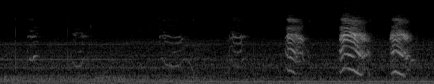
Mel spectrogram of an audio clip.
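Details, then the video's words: A nursing kitten less than a month old, found crying at a house's front gate and brought indoors. Faint mewing gives way to three loud, rising-then-falling meows about a second apart over a steady low hum. "엄마가 빽빽거리며 우는 동생 하나를 데려왔어요. 대문앞에서 울고 있었다는젖먹이 아기고양이"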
